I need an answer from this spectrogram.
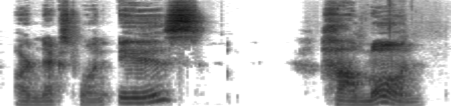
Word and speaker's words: jamón: comer pescado all right our next one is jamón jamón is ham now come on starts with a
